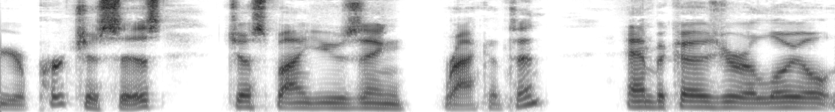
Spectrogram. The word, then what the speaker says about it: Rakuten: I want to say Rakuten, but that's not the way to pronounce it. It's Rakuten.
